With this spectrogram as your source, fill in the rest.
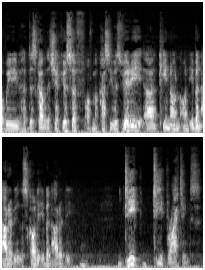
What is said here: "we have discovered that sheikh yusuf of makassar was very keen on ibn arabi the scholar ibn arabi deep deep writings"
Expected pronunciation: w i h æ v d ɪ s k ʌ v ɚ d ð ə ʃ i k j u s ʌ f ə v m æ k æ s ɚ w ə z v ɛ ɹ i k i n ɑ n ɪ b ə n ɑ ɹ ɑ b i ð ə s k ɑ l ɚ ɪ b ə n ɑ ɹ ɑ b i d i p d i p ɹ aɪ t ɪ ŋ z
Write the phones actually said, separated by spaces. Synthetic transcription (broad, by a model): w i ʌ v d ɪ s k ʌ v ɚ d ð ə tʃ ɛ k j u s ʌ f ə v m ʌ k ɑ s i w ə z v ɛ ɹ i k i n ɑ n ɪ b ə n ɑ ɹ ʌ b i ð ə s k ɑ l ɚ ɪ b ə n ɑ ɹ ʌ b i d i p d i p ɹ aɪ t ɪ ŋ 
